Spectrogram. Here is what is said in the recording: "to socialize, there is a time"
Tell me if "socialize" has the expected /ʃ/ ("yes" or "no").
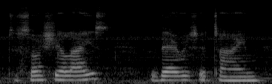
yes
